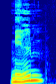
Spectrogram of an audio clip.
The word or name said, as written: mellem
